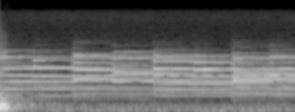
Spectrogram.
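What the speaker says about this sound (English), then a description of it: "Or was it the bells from the village below?" Bells ring out in a steady, slow sequence of bright, resonant strikes, each tone sustaining and overlapping the next, close and fairly loud.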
